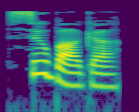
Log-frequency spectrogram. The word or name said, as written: subhaga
